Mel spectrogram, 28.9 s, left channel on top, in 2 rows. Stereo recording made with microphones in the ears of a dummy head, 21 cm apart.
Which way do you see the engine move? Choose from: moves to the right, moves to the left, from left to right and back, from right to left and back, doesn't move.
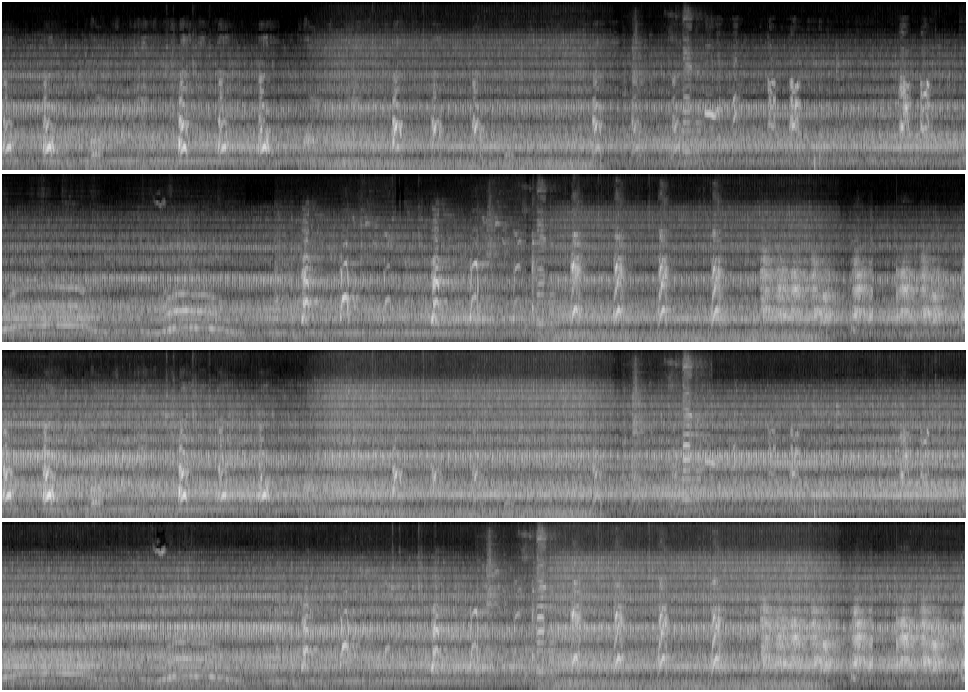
doesn't move.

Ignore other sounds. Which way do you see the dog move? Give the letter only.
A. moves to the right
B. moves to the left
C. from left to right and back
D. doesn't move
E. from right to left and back
E.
